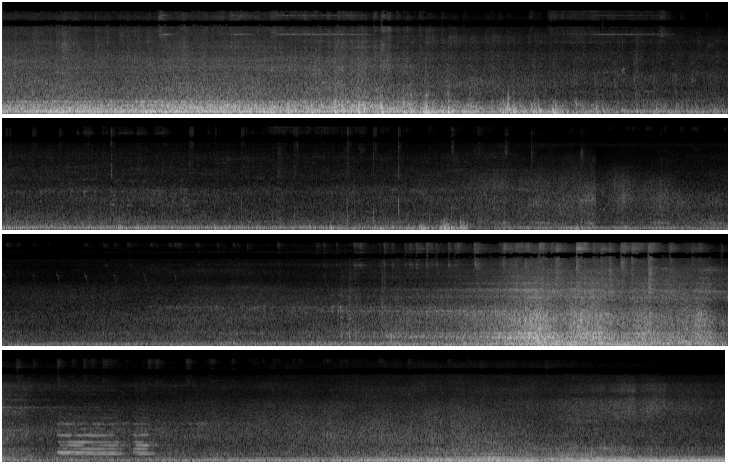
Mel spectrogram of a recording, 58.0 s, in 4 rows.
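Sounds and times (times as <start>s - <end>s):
passenger train passing: 0.0s - 58.0s
train horn: 44.1s - 47.0s.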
